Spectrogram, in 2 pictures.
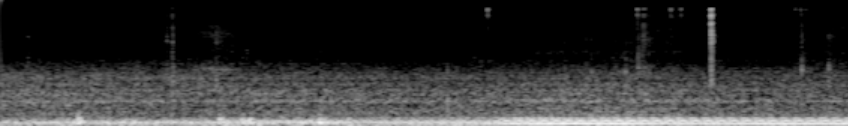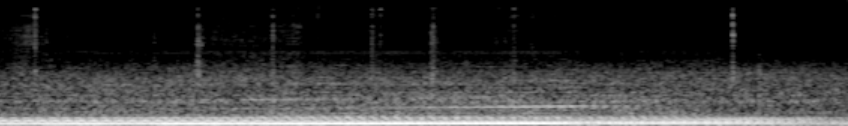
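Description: A Honda vehicle rumbles along a back road in a steady, fairly loud exhaust drone that swells after a few seconds, with faint gurgles and pops from the exhaust beneath the engine sound.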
